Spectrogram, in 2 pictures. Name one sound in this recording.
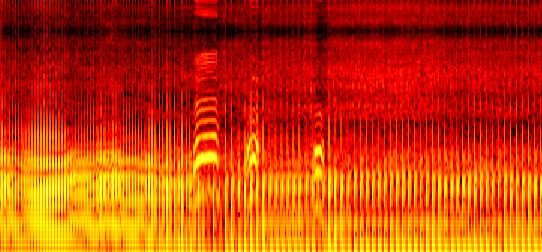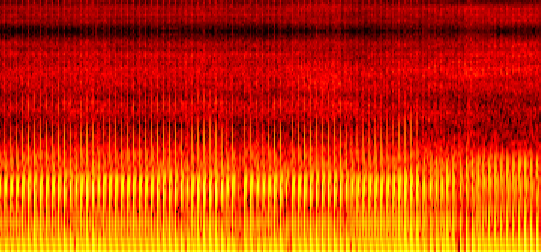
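A dirt bike engine idles and chugs loudly close by.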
